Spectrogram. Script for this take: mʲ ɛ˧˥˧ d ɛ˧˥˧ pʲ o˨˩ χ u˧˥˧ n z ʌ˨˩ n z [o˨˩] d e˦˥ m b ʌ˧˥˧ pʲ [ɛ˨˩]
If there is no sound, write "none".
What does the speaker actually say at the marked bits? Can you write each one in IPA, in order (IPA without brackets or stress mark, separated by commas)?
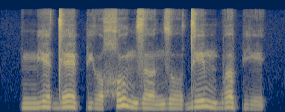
o˨˩, e˨˩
